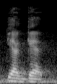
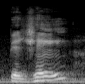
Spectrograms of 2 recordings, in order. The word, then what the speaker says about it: Piaget: pag kuwan pag bigkas It's Jean PJ because naturally it's French it's not Jean Piaget again John Piaj so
